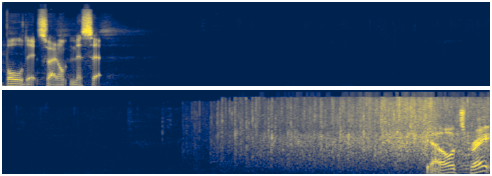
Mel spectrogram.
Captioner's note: applause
